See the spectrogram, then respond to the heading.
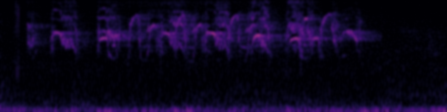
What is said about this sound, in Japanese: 今日は甥っ子とよく遊びに来る近くの公園に来ました冒険の森という公園の中で収録していますちょっとね鳥のさえずりとかも聞こえたらいいなぁなんて思ってるんですがこのマイクで拾えてるでしょうかね鳥の鳴き声が聞こえますか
